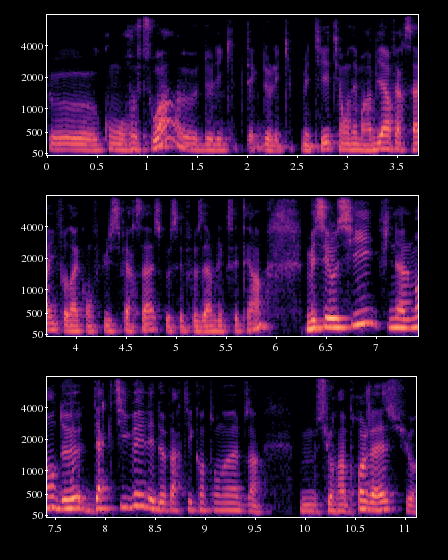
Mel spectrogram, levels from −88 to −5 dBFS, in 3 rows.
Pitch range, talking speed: 140-190 Hz, 235 wpm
